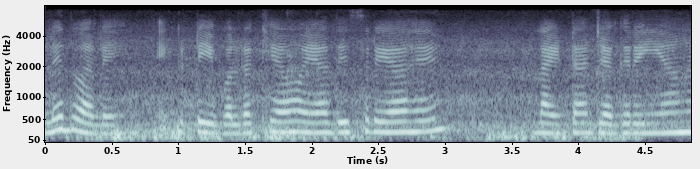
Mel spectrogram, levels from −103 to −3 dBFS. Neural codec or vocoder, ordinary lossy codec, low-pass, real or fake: none; AAC, 48 kbps; 7.2 kHz; real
